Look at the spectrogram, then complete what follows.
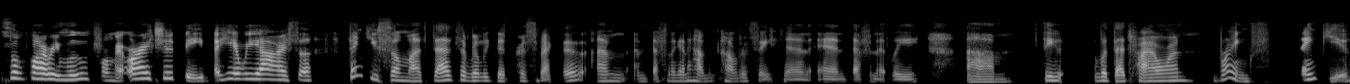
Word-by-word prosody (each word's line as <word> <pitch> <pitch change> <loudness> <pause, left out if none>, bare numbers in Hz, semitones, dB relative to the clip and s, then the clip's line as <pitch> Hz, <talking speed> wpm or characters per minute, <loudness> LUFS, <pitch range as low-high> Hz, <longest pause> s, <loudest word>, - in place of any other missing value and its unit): so 290 -1 +1
far 260 -3 +9
removed 230 +2 +2
from 185 -1 -6
it - - +6
or 250 - +9
I 275 +1 +7
should 280 +1 +2
be, 155 0 +1
but - - +8
here 255 +2 +4
we 255 0 +4
are 225 -3 +7
so, 195 +1 0 0.4
thank 375 +2 -2
you 240 - 0
so 195 -1 0
much, 155 -4 0
that's 195 +1 +3
a 200 - -2
really 175 0 -3
good 150 - -2
perspective. 175 +4 -4 0.2
I'm 155 -1 -3
I'm 140 - -16
definitely 150 +5 -7
gonna 175 +1 -8
have 135 +1 -3
the 150 - -23
conversation 120 -5 -8
and 125 -1 -2
definitely, 120 +1 -8 0.5
um, 125 -1 -4 0.4
see 185 -1 +1 0.3
what 175 0 -2
that 145 0 +1
trial 155 +2 +2
run 180 +1 -2 0.3
brings, 140 -3 -4 0.5
thank 240 +3 +2
you. 410 +3 -4
175 Hz, 180 wpm, -27 LUFS, 145-230 Hz, 0.5 s, far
